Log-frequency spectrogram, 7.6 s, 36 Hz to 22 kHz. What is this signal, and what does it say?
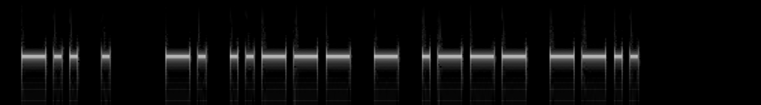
Morse code, heard as a keyed tone, about 15 wpm, 700 Hz. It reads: DE N2TJZ
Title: USA Callsign DE Callsign 15wpm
